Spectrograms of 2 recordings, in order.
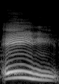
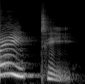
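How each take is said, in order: First: The middle consonant is a quick flap. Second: The middle consonant is a clear t. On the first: "ele vira eighty. ... Do flap" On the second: "O eighty"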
